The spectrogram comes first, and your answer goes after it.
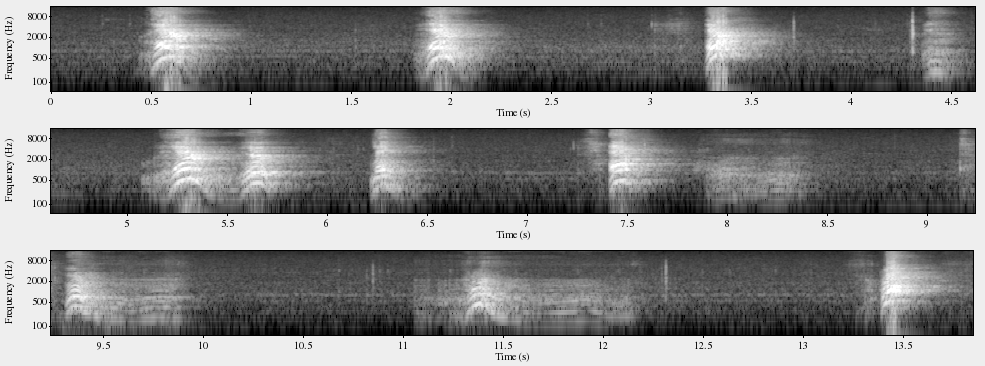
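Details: Different dogs barking: sharp, loud single barks spaced about every one to two seconds, some in quick doubles, a few ending in rougher, growly tails, against a quiet background.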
